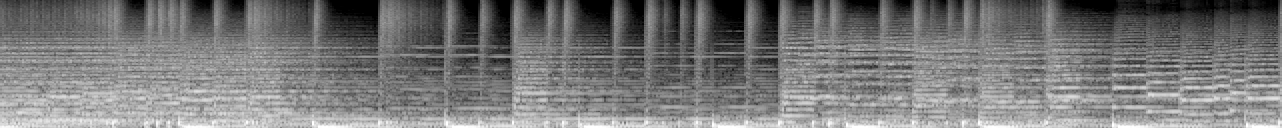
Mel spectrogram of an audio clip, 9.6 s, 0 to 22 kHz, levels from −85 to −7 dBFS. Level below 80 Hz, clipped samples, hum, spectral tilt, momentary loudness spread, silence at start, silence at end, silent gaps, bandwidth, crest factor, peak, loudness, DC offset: -16 dBFS; under 0.1%; none; -5 dB/octave; 4 LU; 0 s; 0 s; none; over 20 kHz; 12 dB; 0 dBFS; -16 LUFS; under 0.1%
